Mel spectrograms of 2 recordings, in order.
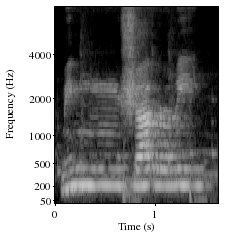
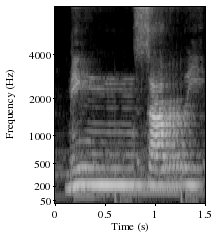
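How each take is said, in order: First: The second word begins with an sh sound. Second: The second word begins with a plain s sound. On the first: The speaker calls it right. "harus sya" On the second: The speaker calls it wrong. "Min syarri itu salah"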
